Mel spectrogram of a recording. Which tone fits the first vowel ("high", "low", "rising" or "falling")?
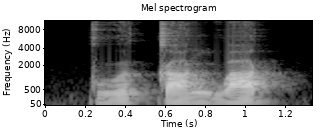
low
